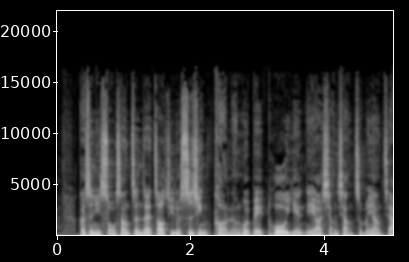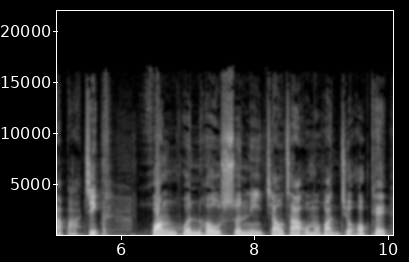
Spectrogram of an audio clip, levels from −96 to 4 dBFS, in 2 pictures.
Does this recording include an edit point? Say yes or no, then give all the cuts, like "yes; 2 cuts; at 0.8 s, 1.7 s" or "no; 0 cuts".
yes; 2 cuts; at 6.2 s, 9.0 s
